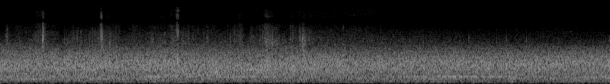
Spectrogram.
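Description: Steady outdoor background noise, with a few faint taps in the first three seconds.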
